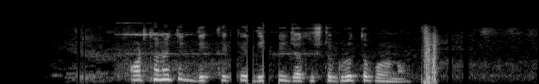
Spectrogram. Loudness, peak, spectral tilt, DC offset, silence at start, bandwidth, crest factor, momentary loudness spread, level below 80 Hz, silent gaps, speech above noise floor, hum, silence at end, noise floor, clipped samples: -24 LUFS; -6 dBFS; -6.5 dB/octave; under 0.1%; 0.8 s; 7.6 kHz; 20 dB; 19 LU; -48 dBFS; none; 29 dB; none; 0.5 s; -51 dBFS; under 0.1%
